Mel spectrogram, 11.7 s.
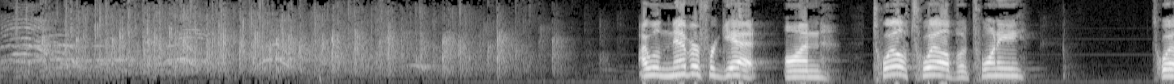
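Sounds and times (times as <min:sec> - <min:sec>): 
audience clapping: 0:00.0 - 0:06.2
speech: 0:06.4 - 0:10.3, 0:11.6 - 0:11.7.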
